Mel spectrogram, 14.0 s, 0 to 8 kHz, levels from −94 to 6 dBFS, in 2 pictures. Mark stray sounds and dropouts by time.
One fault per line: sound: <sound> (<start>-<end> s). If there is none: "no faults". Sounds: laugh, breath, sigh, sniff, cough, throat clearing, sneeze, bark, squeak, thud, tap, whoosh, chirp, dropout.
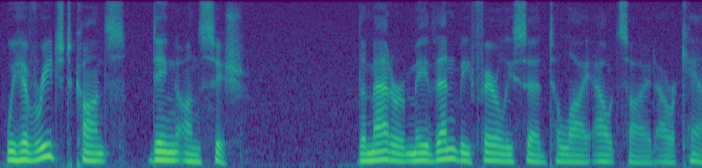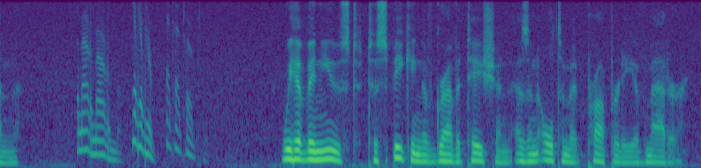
sound: chirp (7.8-9.1 s)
